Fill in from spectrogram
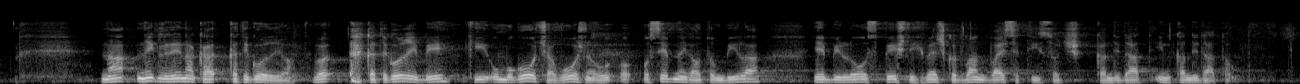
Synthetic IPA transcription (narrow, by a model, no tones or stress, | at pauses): nanɛɡlɛd̪eːnakat̪ɛɡoːɾijɔʋəkat̪ɛɡoːɾijibeːkʰiʔɔmɔɡoːt͡ʃaʋoːʒnɔɔseːbnɛɡaːwt̪ɔmɔbiːla | jɛbiloːuspeːʃnixʋɛt͡ʃkɔd̪d̪ʋaind̪ʋajsɛt̪ːiːsɔt͡ʃkand̪id̪aːt̪inkand̪id̪aːt̪ɔ̰w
